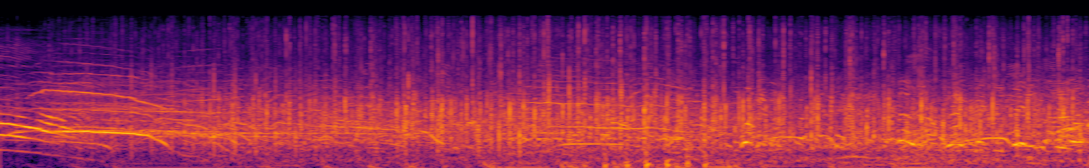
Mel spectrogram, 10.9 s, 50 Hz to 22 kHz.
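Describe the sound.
A crowd at the 2017 Australian Barbecue Wars in Port Macquarie bursts into sustained applause and cheering for the grand champions, Barbecue Mafia from Brisbane, dense clapping with whoops and excited voices rising above it, steady and loud across the whole stretch.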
